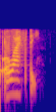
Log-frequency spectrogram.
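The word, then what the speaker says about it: Oahspe: But this is one of the subjects that I speak about, and it's spelled O-A-H-S-P-E. O-A-H-S-P-O, OASPI.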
